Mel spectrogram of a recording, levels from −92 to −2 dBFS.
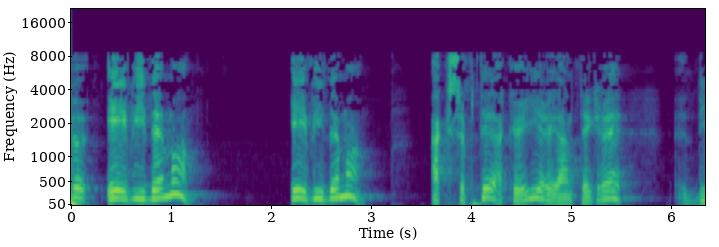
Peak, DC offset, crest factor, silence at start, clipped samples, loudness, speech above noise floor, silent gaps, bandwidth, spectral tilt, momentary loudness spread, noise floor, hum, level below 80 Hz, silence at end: -6 dBFS; under 0.1%; 20 dB; 0 s; under 0.1%; -26 LUFS; 56 dB; none; 8.8 kHz; -5 dB/octave; 7 LU; -81 dBFS; none; -46 dBFS; 0 s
